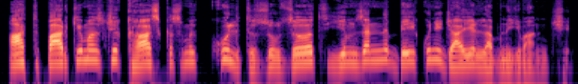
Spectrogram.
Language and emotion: Kashmiri, neutral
